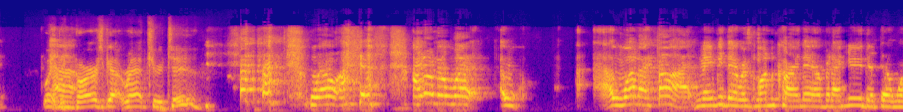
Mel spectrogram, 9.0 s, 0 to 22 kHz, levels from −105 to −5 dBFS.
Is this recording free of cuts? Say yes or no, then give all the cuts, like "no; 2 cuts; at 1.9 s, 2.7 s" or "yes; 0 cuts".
yes; 0 cuts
